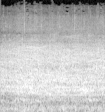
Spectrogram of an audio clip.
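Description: Football crowd cheering and clapping, a steady wash of crowd noise.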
